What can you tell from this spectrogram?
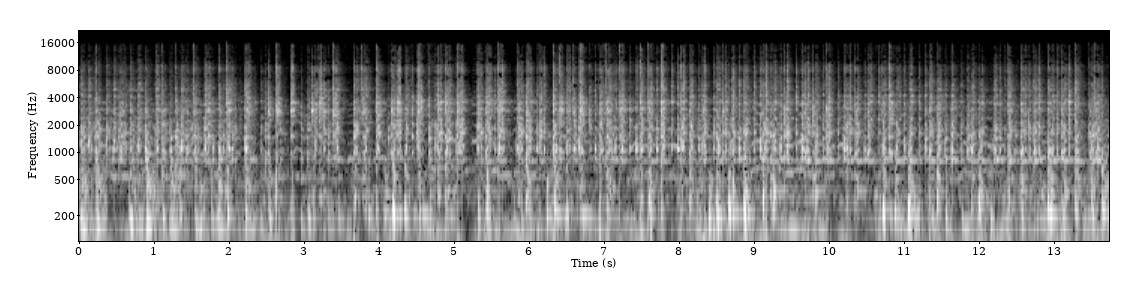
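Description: Live folk drumming: fast, continuous strokes on a two-headed barrel drum slung at the drummer's waist. From about halfway in, a steady held melody note sounds over the drumming.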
